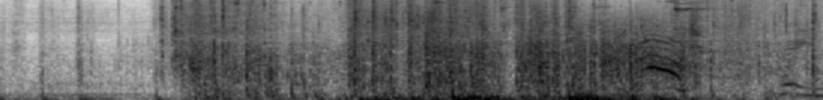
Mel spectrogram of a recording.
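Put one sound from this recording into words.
Rapid gunshots fire in a video game.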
